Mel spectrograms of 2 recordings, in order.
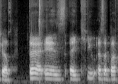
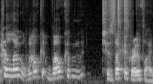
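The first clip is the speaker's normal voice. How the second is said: cheerful happy character voice, higher pitch; 5 semitones higher than usual. Voicing a librarian greeting a visitor: happy librarian character. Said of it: "a cute as a button librarian, and she looks very happy".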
